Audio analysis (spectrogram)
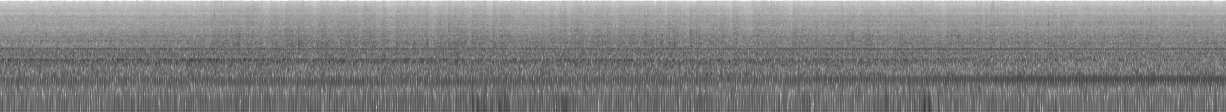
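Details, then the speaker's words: Pool pump motor set to quick clean after weekly service, now primed: constant smooth motor hum with steady tone and water rush, no grinding or squeal; normal running. "So right now it's running. See, it's starting to pull water, but if you listen to it, you can really hear when it fully primes."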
